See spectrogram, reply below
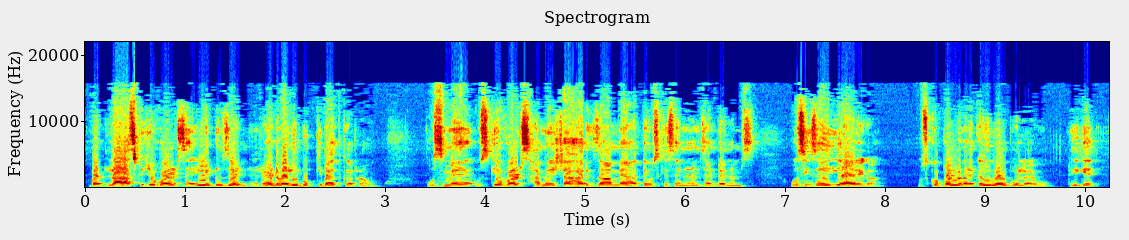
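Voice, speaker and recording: High-voiced Indian man giving study advice. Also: brisk, a little mellow, rough recording. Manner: direct, mixes Hindi and English, keeps saying "okay". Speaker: coaching founder and tutor. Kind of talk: casual advice talk to students.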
